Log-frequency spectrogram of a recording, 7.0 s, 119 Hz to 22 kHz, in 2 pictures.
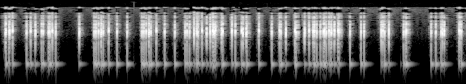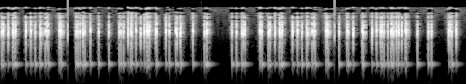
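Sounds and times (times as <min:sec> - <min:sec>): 
Geiger counter clicking at a medium rate: 0:00.0 - 0:06.9.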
